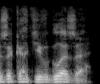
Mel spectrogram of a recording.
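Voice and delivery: ordinary delivery, nothing marked

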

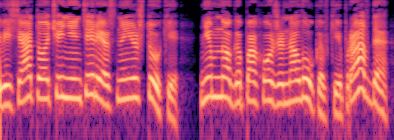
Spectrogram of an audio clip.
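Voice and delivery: высокий голос наивного туриста; говори заметно выше, простодушно и старательно; простодушный турист. A narrator's reading. Простодушный турист подаёт голос в рассказе. (высоким голосом наивного туриста)

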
